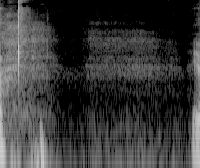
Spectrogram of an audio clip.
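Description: A man's speech breaks off, followed by a short click and a brief low thump, then about a second and a half of near silence before his voice returns near the end.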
